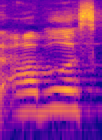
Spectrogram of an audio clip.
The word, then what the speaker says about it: obelisk: So I said obelisk later in the video properly. Well, your mom says obelisk, 2 syllables.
